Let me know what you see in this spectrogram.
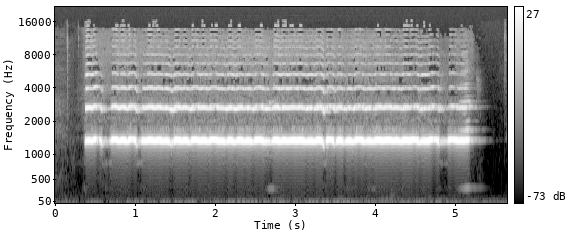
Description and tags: Part of the Good-sounds dataset of monophonic instrumental sounds.
instrument::clarinet
note::E
octave::6
midi note::76
good-sounds-id::924
Intentionally played as an example of bad-pitch-vibrato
